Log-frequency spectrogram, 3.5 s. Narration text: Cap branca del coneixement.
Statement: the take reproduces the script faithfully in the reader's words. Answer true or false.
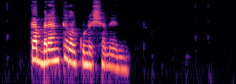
true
